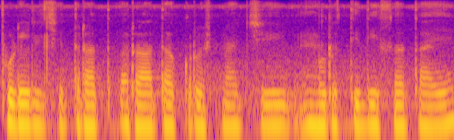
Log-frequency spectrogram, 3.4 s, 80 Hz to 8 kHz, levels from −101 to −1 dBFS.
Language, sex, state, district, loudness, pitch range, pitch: Marathi, male, Maharashtra, Aurangabad, -18 LUFS, 125-130 Hz, 130 Hz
